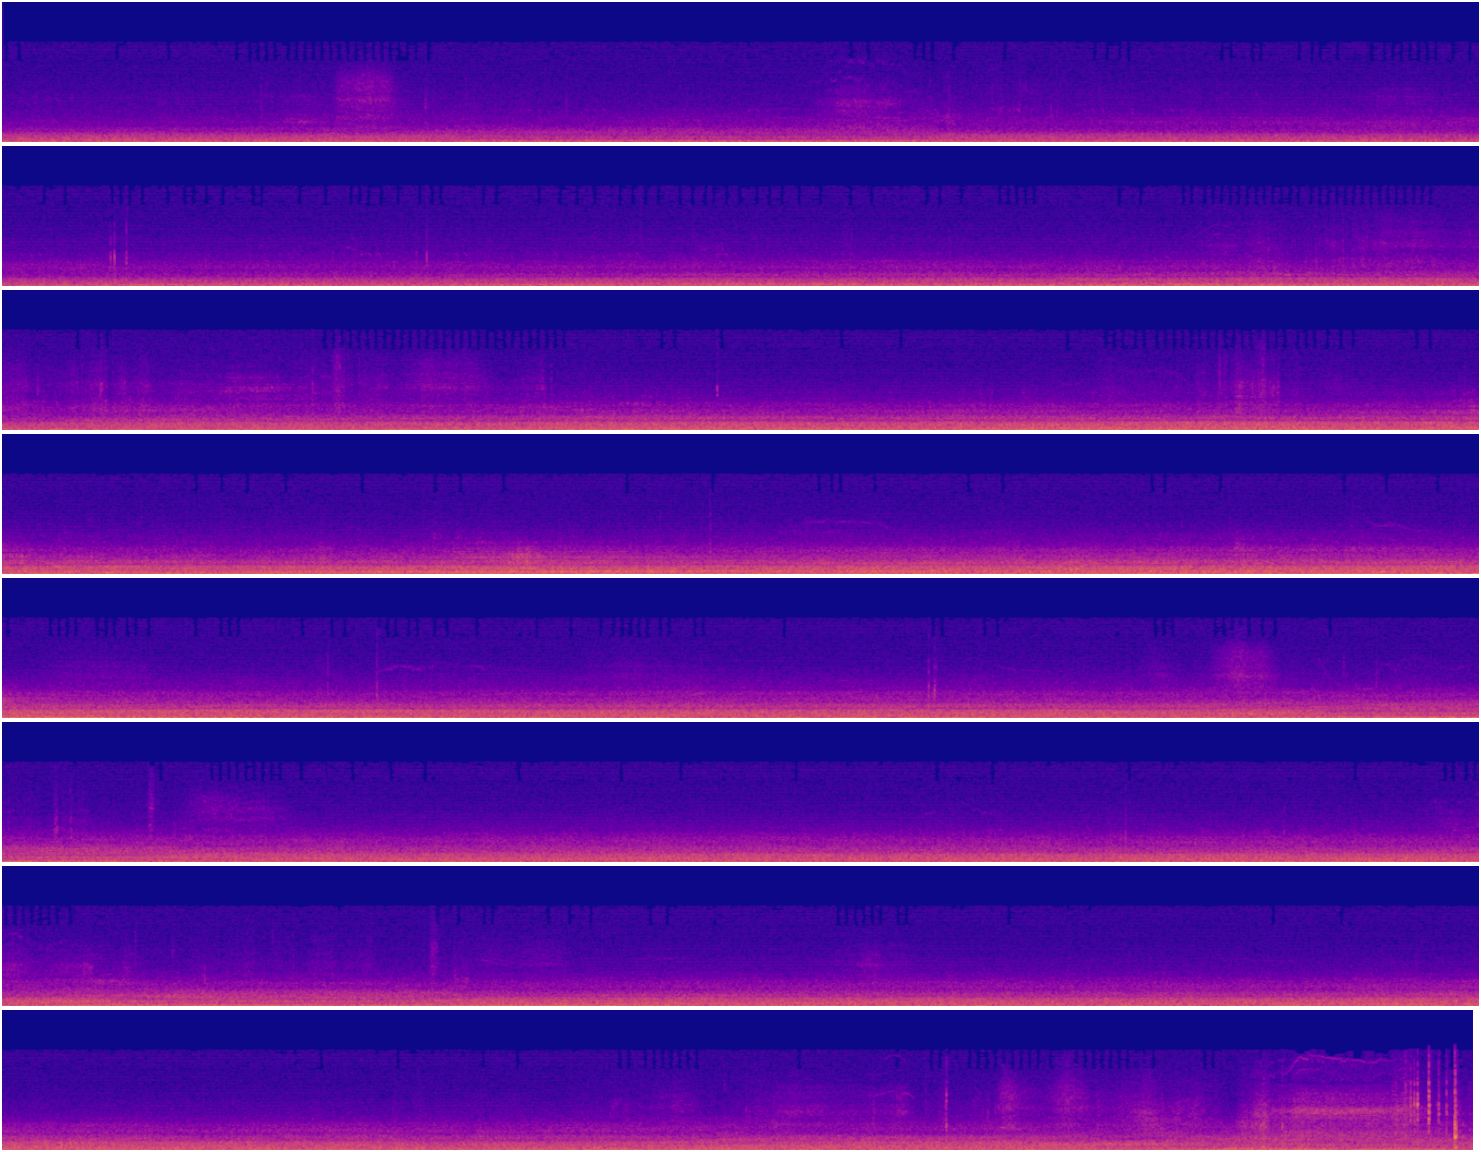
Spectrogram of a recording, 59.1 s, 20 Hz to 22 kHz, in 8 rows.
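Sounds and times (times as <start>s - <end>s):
distant traffic rumble: 0.0s - 59.0s.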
